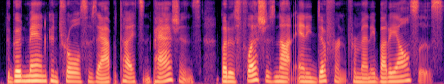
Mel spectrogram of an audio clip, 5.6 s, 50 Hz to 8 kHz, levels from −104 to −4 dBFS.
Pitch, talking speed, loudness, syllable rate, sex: 155 Hz, 195 wpm, -20 LUFS, 5.9 syllables/s, female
